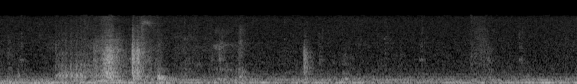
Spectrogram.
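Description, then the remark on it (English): A door bumps shut with a couple of sharp clunks near the start, followed by a few quieter knocks and rattles against a steady low indoor hum. “Sounds like a door closing.”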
